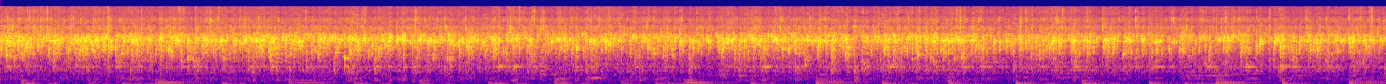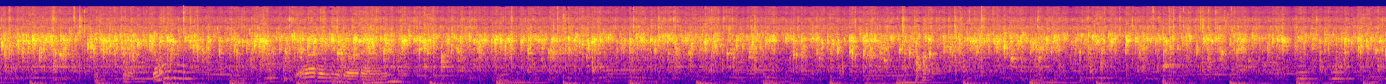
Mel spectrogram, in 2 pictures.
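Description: Flour-coated chicken pieces deep-frying in hot oil in a wok: a steady, continuous sizzle as more battered pieces are spooned into the oil.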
